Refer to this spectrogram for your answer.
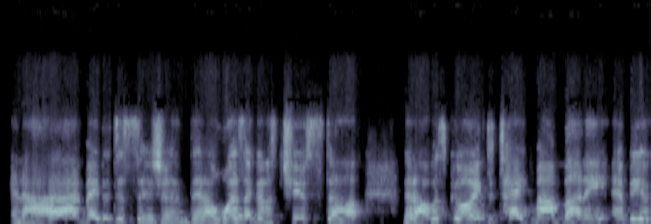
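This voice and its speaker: A woman with a Southern US accent talks at a moderate pace in a fairly high pitch. Her tone is bright and sharp, with ordinary pitch variation. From Kentucky. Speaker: author and real estate investor. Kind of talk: podcast interview.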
